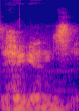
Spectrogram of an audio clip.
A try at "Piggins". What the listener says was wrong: Higgins with a P.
